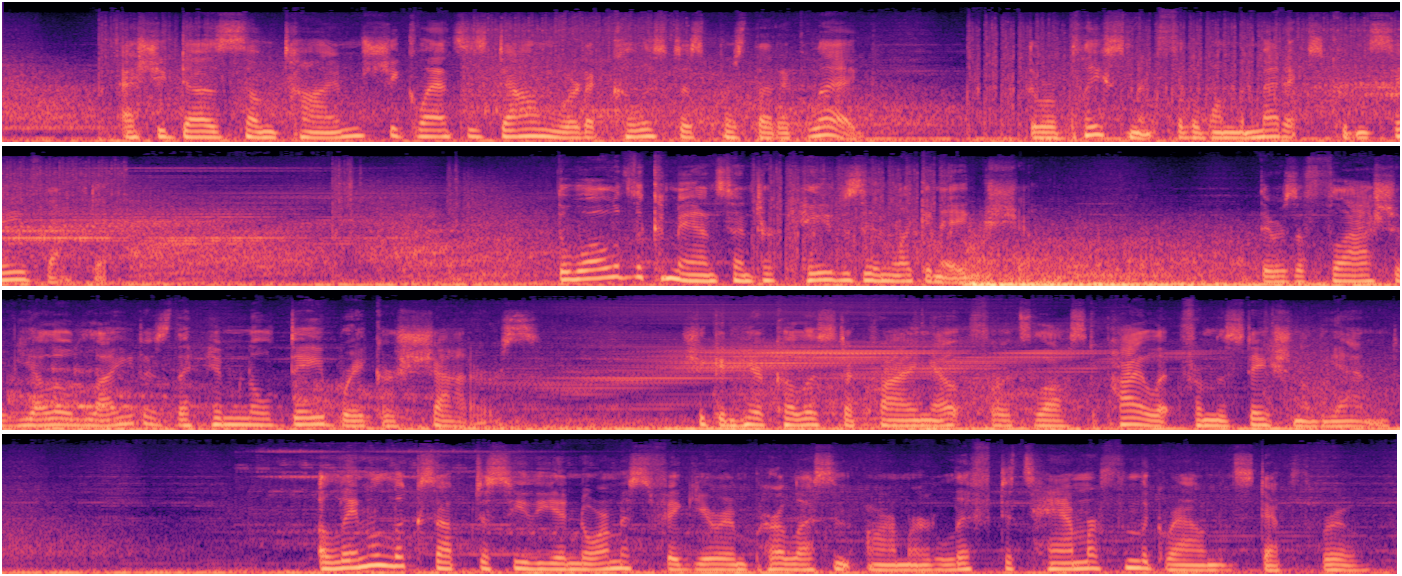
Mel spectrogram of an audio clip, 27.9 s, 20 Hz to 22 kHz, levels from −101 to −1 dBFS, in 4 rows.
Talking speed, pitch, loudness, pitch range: 175 wpm, 155 Hz, -21 LUFS, 125-180 Hz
